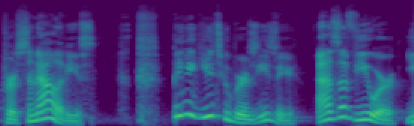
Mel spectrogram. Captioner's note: scoffs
